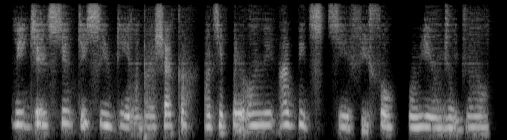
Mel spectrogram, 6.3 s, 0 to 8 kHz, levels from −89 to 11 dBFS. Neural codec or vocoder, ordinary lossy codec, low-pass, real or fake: codec, 44.1 kHz, 0.9 kbps, DAC; none; 7.2 kHz; fake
